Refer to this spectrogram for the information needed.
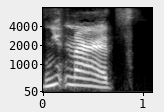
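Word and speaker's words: Newtownards: So, for example, Newtown Ardies in County Down. I'm probably butchered that. – Newton. – Name. – I'm going to correct you on that. It's Newton Ardies.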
